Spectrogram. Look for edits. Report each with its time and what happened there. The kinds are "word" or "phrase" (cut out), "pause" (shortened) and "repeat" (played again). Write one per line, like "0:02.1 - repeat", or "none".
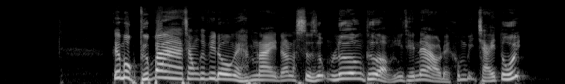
none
